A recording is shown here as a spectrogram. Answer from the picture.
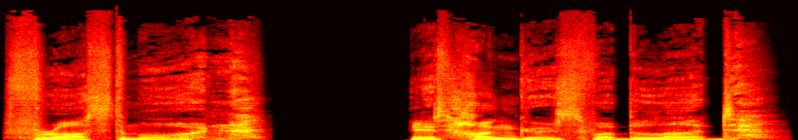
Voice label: Male Human In Game Boss Plays Card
